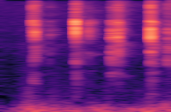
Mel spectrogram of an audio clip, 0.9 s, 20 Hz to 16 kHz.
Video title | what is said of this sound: How to Save Bean Seeds - Turn $2 into Lifetime Supply | we are looking for pods that are dry and if you shake them you can hear the beans rattling around on the inside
